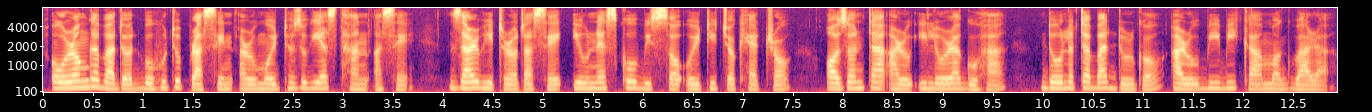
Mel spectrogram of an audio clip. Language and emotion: Assamese, neutral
